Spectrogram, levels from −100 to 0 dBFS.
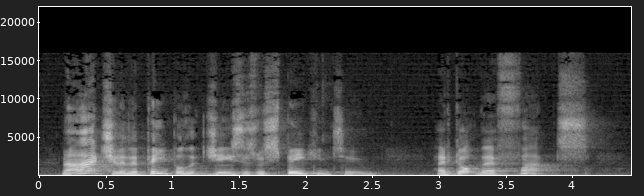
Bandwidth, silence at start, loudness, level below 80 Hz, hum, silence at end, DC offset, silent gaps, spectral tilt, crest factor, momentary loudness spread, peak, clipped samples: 16.5 kHz; 0.15 s; -22 LUFS; -52 dBFS; none; 0.3 s; under 0.1%; none; -4 dB/octave; 22 dB; 16 LU; -2 dBFS; under 0.1%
